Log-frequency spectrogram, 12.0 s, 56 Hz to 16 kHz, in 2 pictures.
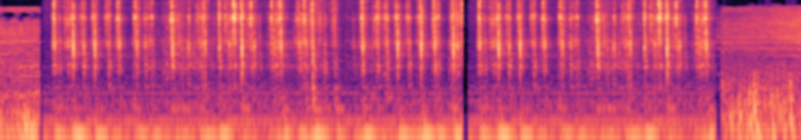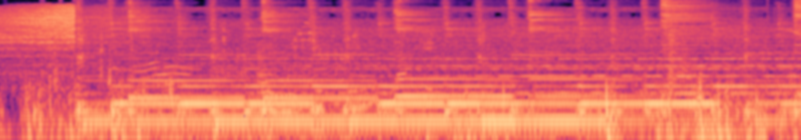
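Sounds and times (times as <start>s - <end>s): rapid irregular clicking: 0.3s - 5.4s.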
